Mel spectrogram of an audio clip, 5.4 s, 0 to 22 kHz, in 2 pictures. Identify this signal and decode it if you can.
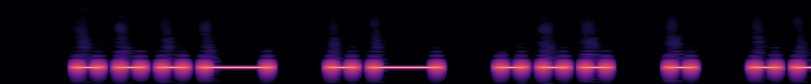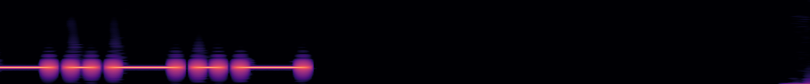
Morse code, heard as a keyed tone, about 17 wpm, 700 Hz. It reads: VASE.
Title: Pangram Challenge v2 - 17wpm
